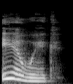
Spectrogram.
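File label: "earwig", British English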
